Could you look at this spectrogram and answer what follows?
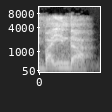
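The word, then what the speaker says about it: Bayındır: How do you pronounce his name? Sorry, it's Bayinda. Bayinda.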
